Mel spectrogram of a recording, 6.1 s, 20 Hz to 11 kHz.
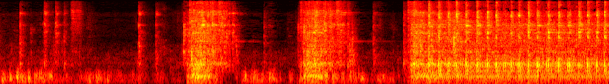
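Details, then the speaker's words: Two-stroke chainsaw that would not start, spark confirmed and WD-40 sprayed into the spark plug hole; after a few pulls it catches and runs briefly with even fast buzzing, showing the engine itself is sound: normal start. "Máy bạn thấy bây giờ có động cơ bình thường nên đã khởi động được."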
